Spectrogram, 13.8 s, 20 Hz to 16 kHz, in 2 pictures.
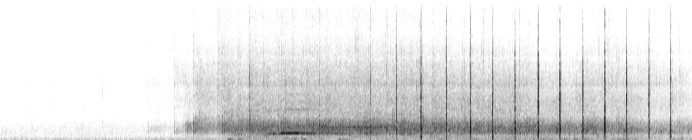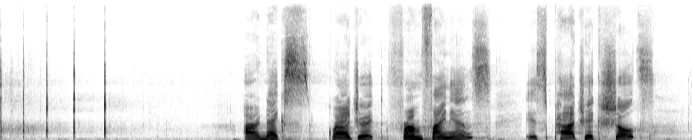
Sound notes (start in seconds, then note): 2.3 audience cheering; 3.9 applauding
